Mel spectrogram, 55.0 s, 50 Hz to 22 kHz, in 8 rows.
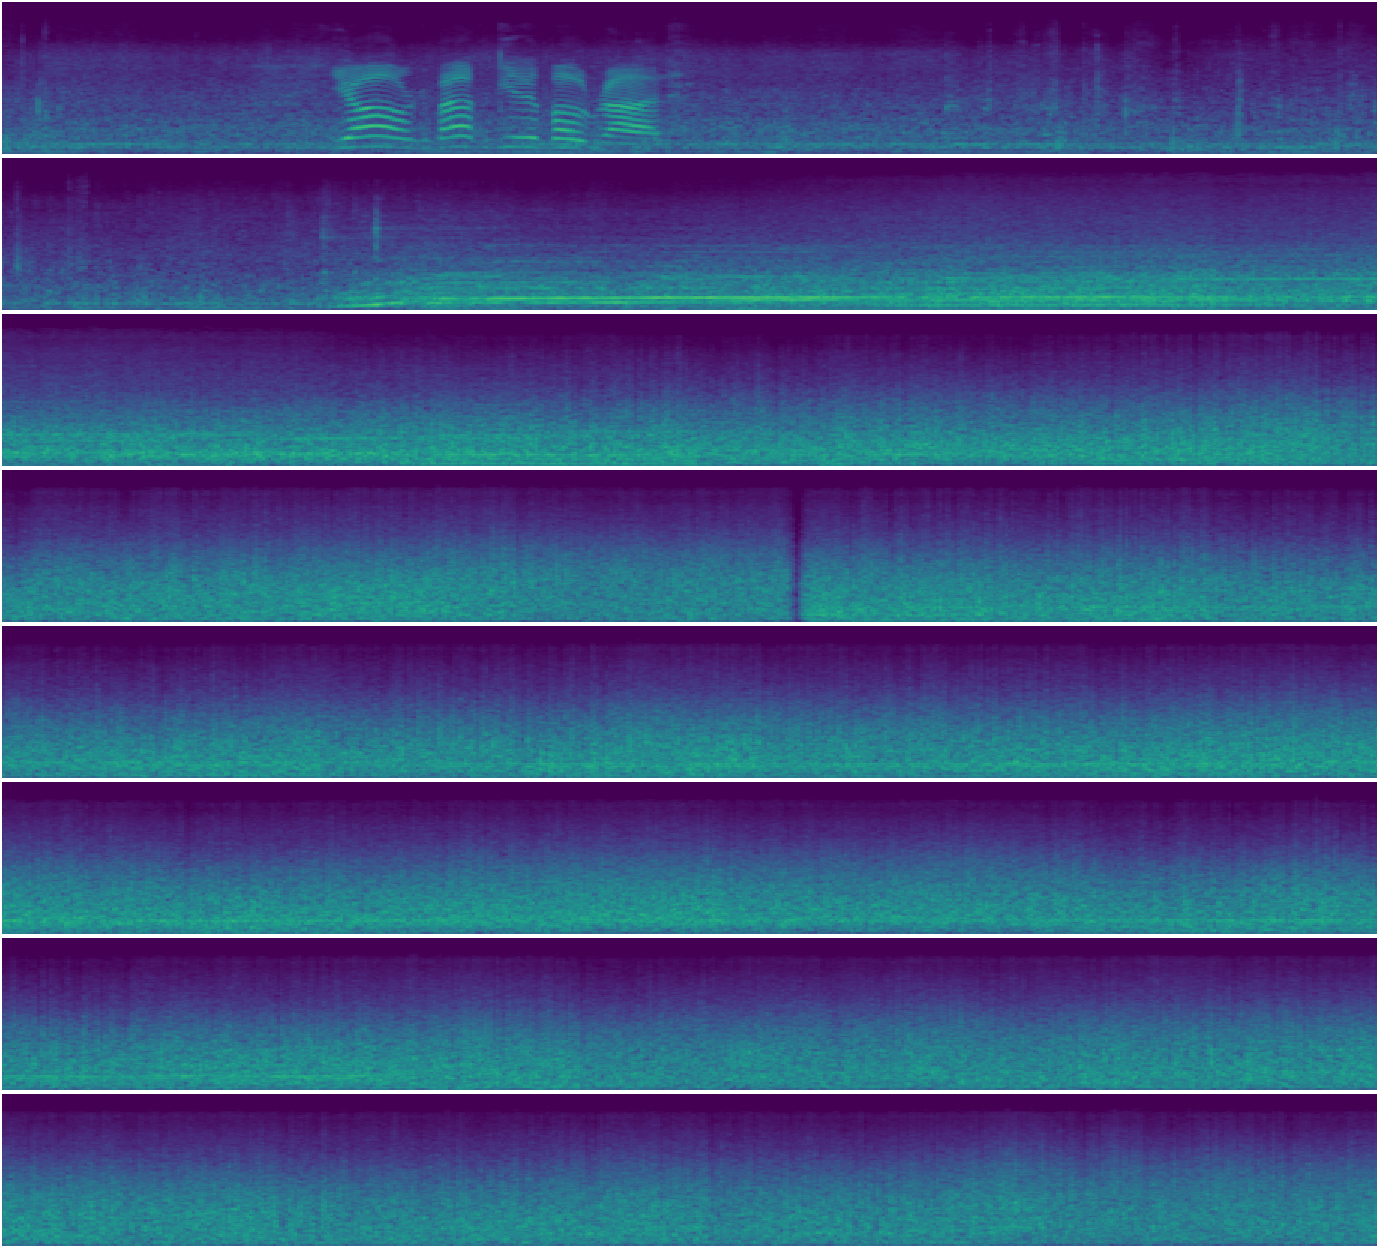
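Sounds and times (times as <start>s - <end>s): outboard motor accelerating: 0.0s - 55.0s
wind and water rushing: 0.0s - 55.0s.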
